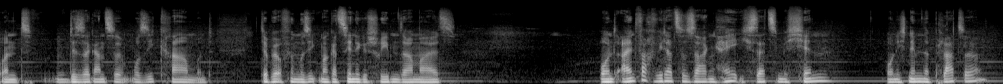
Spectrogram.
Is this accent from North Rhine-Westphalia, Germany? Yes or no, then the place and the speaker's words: yes; North Rhine-Westphalia, Germany; Ich komme aus Ostwestfalen.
